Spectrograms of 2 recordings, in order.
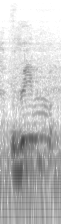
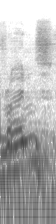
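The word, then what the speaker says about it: Reims: Anyway, the cars joined crews from Bad Homburg in Germany, Rheims, which I'm told is pronounced Rans in France.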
